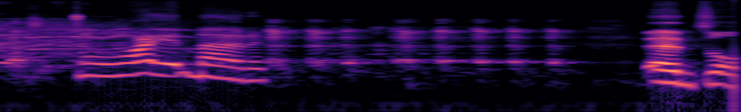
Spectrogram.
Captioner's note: audience laughing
